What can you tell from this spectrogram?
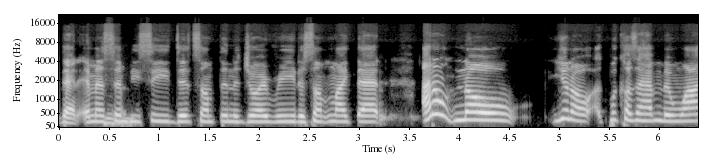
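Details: Adult speaker; ordinary speech.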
